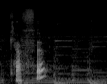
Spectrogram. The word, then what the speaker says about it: kaffe: We call it kaffe. Not so far from your English coffee.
